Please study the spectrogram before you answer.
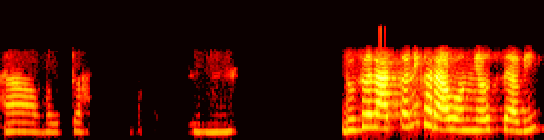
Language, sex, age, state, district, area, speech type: Hindi, female, 18-30, Madhya Pradesh, Harda, urban, conversation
